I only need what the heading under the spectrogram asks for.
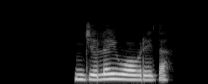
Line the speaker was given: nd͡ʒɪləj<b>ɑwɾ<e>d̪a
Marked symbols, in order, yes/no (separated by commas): no, yes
